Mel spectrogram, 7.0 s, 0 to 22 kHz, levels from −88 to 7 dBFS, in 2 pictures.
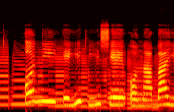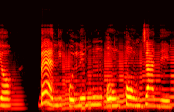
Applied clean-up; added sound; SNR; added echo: neural mask model RNNoise.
